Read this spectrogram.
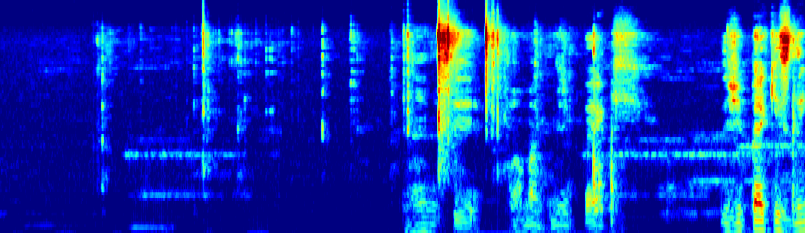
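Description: A plastic disc case clicks and rattles as hands handle it.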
